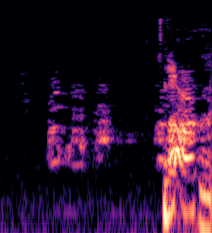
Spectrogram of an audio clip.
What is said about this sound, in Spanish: pinches perros, güey. No hay pedo. Ya es la hora de los perros. Es la hora del podcast de los perros que nos va a relatar cada moto que pase.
